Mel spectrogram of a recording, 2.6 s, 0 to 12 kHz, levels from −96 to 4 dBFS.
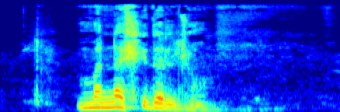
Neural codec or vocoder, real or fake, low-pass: none; real; 9.9 kHz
